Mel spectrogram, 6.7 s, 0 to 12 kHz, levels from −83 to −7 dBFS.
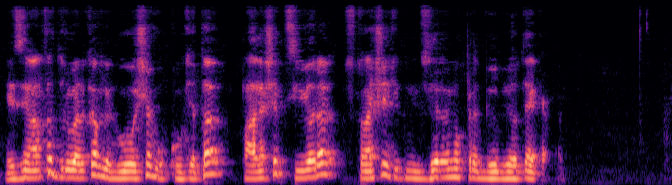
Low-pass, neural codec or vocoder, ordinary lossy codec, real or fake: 10.8 kHz; codec, 44.1 kHz, 2.6 kbps, SNAC; AAC, 64 kbps; fake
